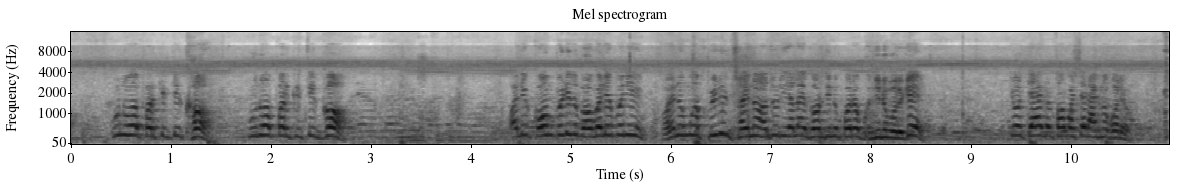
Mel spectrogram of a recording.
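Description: A man speaking to a crowd in Nepali with lively, broken phrases and a couple of short pauses, over a steady high-pitched hiss.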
